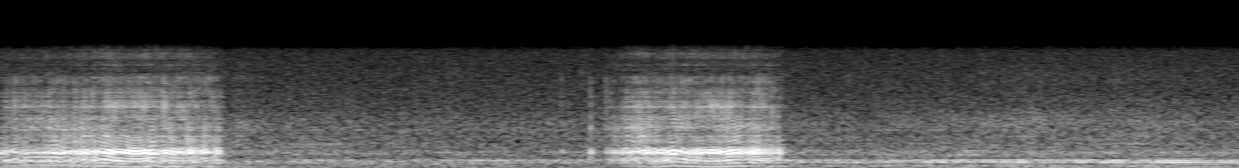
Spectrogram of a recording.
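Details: Two rough, rattling snore sounds on inspiration with quieter breathing between; an infant snoring during sleep.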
